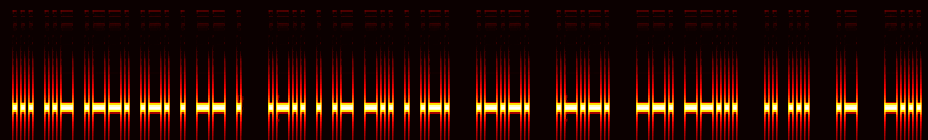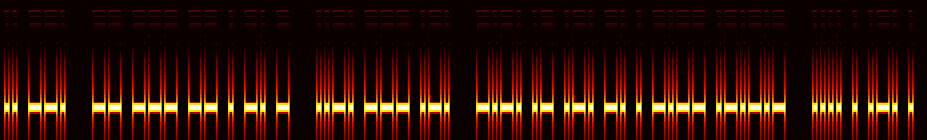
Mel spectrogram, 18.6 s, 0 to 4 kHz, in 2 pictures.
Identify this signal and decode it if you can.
Morse code, heard as a keyed tone, about 30 wpm, 550 Hz. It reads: SUPREME LEADER <AR> <AR> G7 IS A BIG MOMENT FOR CARNEY. HERE
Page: news headlines in morse code at 30 wpm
